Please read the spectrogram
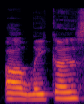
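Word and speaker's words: Laika: So Coraline, like you mentioned before, earlier in the episode, it was produced in a studio warehouse, Leica Studio. Is that how it's pronounced? – Yeah, you got it.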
